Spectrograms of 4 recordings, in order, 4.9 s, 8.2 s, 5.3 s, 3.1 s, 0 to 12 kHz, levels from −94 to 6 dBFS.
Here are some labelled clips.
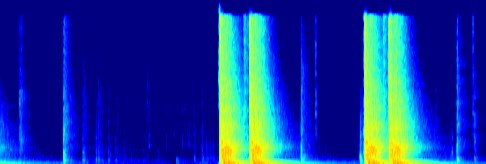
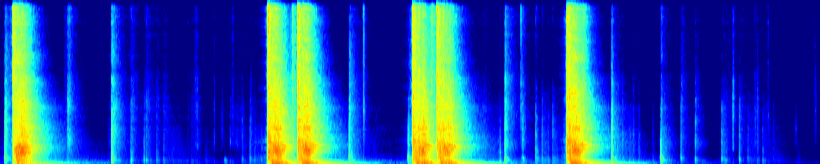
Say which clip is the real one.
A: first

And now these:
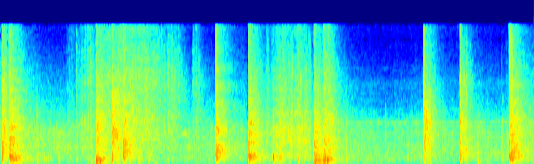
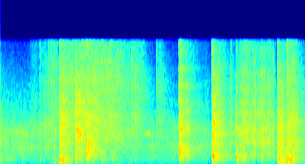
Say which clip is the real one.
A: first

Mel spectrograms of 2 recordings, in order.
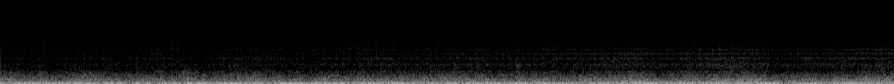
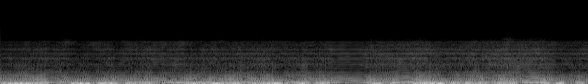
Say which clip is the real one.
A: first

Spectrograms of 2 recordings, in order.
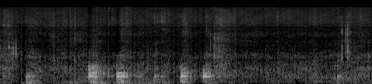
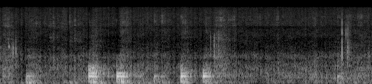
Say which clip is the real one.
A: second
